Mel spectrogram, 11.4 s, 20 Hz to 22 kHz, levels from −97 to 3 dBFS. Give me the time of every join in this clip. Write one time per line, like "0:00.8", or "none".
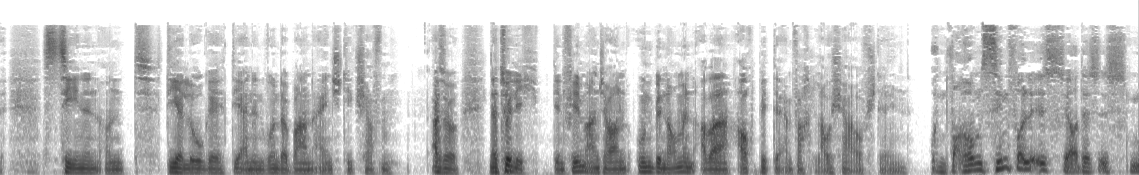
none

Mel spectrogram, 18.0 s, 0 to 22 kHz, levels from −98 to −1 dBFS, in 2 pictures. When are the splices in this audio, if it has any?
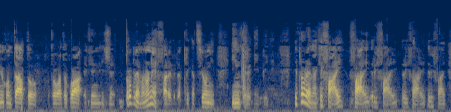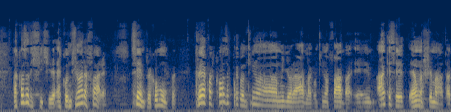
none

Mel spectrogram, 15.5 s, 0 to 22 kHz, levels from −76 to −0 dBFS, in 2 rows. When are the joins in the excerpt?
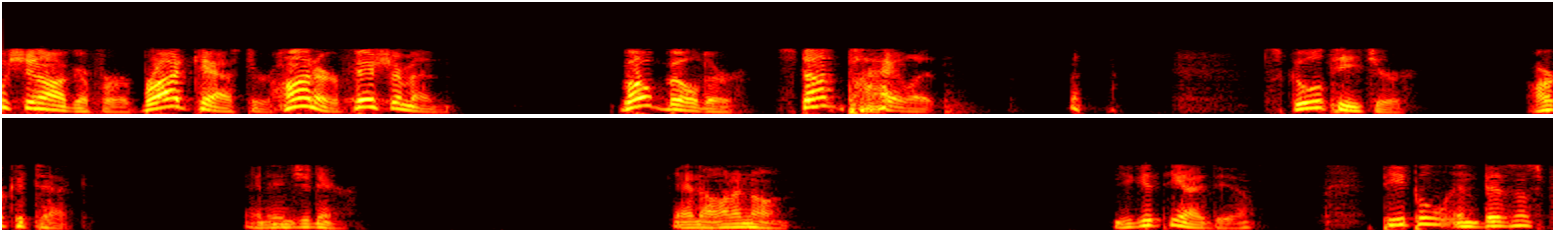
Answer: none

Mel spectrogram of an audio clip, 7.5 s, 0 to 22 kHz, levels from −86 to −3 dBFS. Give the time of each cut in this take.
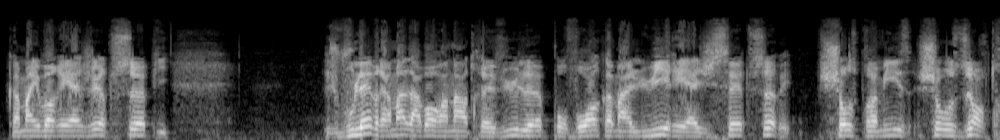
none

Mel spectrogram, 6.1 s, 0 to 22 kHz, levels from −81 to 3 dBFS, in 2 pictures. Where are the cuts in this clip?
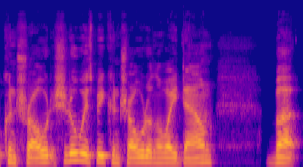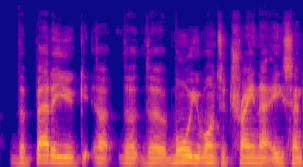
none

